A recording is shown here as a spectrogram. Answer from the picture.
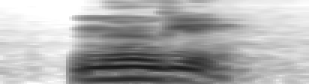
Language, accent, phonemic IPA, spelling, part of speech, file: French, France, /mø.ɡle/, meugler, verb, LL-Q150 (fra)-meugler.wav
- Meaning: to moo, to low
